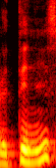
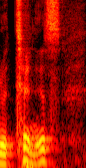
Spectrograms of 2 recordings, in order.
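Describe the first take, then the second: First: It is said with a French accent. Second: It is said with an English accent. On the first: "non pas le tennis" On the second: "ce que eux-mêmes continuent à appeler"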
